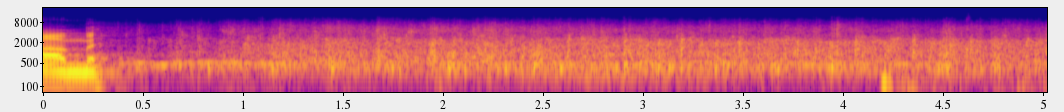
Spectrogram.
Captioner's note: applause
